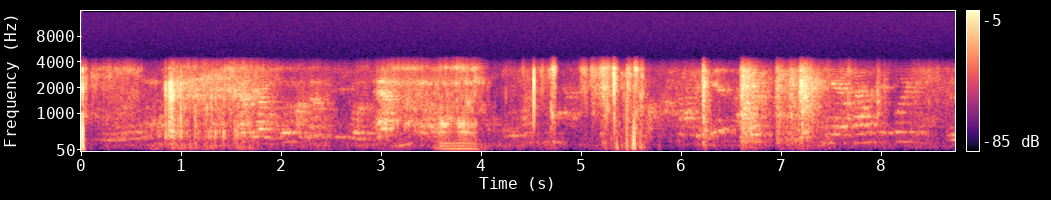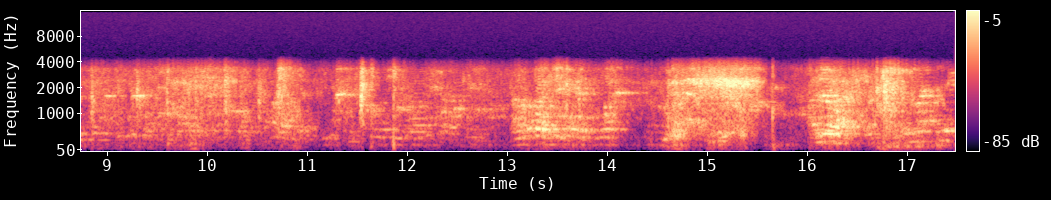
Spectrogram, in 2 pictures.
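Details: Person snoring while asleep: rough, noisy breathing sounds recur, with background talk and music.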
